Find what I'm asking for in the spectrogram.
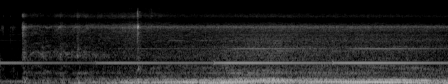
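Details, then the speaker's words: Jeep (stated as 2006 Jeep Liberty, also called a Compass) that died on the turnpike, crank no start with three-quarters tank, fuel pump recently replaced; sprayed fuel makes the engine catch and run rough briefly, then sag and stall, so fuel starvation, pump suspected faulty. "see but it doesn't maintain it because it's definitely something wrong with the pump"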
